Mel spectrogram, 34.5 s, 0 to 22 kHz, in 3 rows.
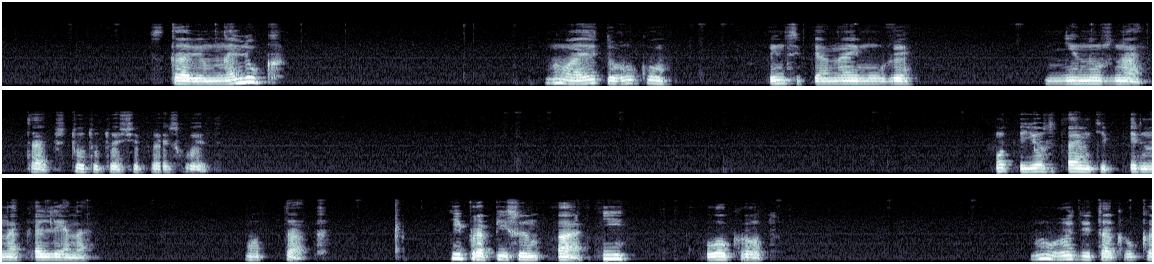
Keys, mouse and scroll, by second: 1.2 middle click, 4.6 middle click, 4.6 click, 5.1 g, 7.3 middle click, 8.6 middle click, 10.1 click, 10.5-11.7 scroll down 3, 10.9 middle click, 11.7 scroll up 1, 12.0-12.5 scroll down 1, 12.5-13.0 scroll up 1, 13.0 g, 16.8 middle click, 18.7 r, 21.0 middle click, 21.9 r, 23.8 middle click, 25.8-26.6 scroll down 1, 26.6 middle click, 26.6 scroll down 1, 28.4 a, 28.7 i, 30.8 middle click, 32.8 middle click.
